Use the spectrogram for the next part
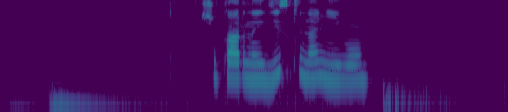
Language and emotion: Russian, neutral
